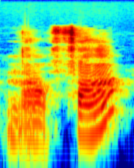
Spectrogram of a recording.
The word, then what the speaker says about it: enfant: regarde les mots ensemble on avait un enfant j'espère que tu n'as pas oublié la lettre muette vendredis une dent encore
